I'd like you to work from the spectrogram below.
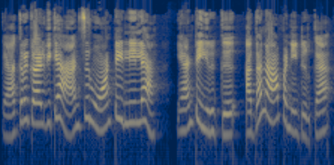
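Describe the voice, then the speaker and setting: Taunting cartoon sister-in-law, voiced by a woman, very high. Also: animated, a little fast, sharp tone, heavily acted. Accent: Tirunelveli Tamil. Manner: sarcastic, taunting. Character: meddling sly young sister-in-law, sarcastic. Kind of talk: cartoon voice acting.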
